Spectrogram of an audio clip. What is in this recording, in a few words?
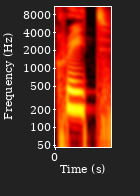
"crate", dutch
